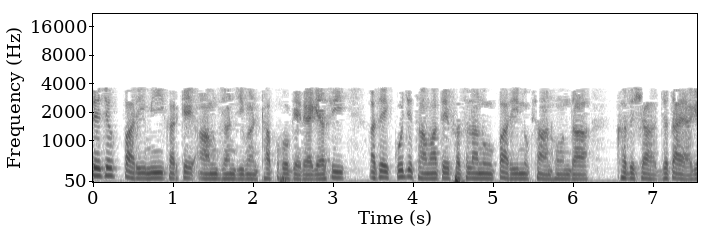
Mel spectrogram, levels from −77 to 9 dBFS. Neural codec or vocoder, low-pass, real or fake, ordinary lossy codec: none; 3.6 kHz; real; MP3, 16 kbps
